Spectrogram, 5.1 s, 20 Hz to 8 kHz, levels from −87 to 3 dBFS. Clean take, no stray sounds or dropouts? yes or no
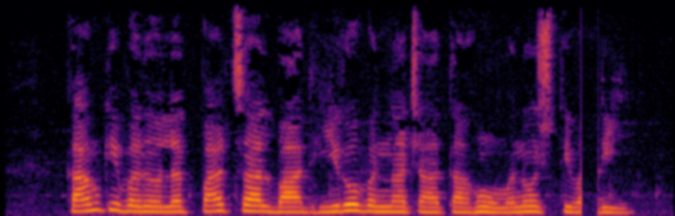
no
